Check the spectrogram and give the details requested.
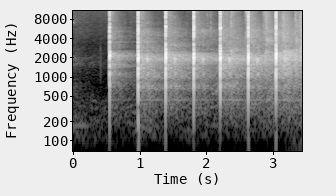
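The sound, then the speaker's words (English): Applause from a crowd, with sharp claps landing in a steady rhythm about twice per second over a continuous wash of scattered clapping. It starts abruptly after a brief silence, with no voices. “Wow. Thunderous applause.”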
